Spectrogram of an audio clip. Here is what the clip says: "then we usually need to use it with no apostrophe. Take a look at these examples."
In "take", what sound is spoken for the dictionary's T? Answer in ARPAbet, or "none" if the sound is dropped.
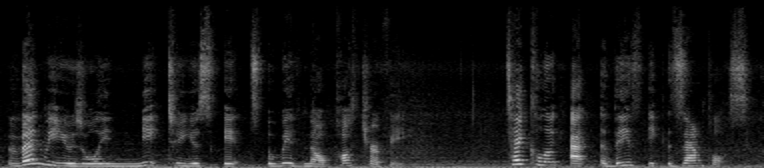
T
